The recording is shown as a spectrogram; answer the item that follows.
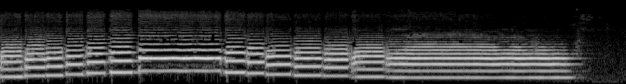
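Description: Trumpet playing an F Mixolydian scale (F to F, with B-flat and E-flat): one octave up in short even steps, a held top note, then back down. It ends on a long held low F that stops shortly before the end.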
